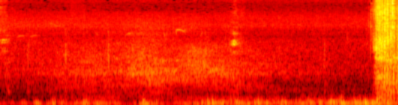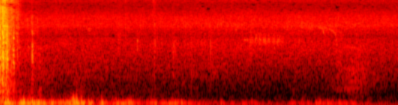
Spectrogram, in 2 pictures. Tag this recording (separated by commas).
horse neighing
